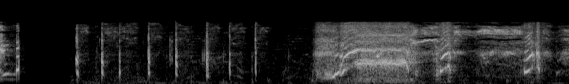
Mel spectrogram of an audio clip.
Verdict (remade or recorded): recorded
